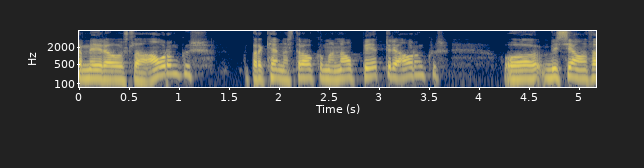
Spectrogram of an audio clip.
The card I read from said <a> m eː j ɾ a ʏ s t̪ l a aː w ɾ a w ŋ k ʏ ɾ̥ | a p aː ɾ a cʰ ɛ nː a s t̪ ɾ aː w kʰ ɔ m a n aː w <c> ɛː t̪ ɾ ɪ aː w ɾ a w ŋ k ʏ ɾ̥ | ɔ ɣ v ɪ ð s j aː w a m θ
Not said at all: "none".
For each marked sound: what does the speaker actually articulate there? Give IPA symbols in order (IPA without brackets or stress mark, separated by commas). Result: a, p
